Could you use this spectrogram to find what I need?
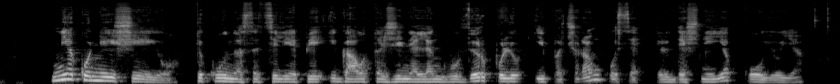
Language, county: Lithuanian, Marijampolė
